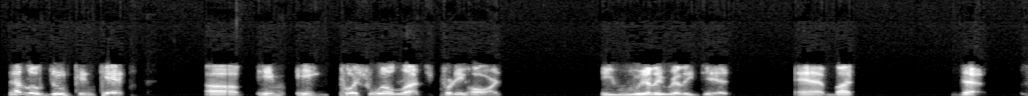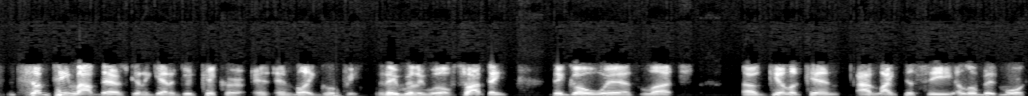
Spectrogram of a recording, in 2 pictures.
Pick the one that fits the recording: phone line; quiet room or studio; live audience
phone line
